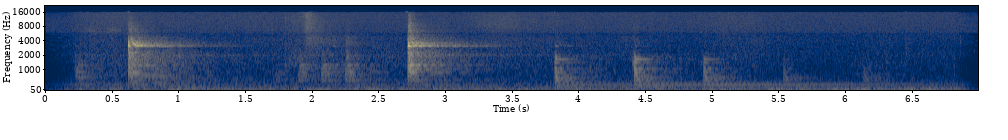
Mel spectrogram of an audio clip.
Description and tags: Exploration of the handrail eco, that keeps up with the stairs. Sound produced with the touch of the finger touching with different duration and speed in the handrail.
handrail, public-space, field-recording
